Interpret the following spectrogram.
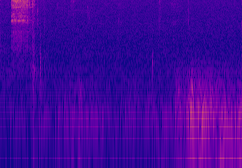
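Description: A short high hiss, then a low rumble of thunder that swells up near the end.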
